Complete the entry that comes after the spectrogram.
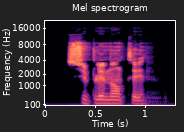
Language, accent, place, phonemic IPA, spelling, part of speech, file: French, France, Lyon, /sy.ple.mɑ̃.te/, supplémenter, verb, LL-Q150 (fra)-supplémenter.wav
- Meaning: to supplement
